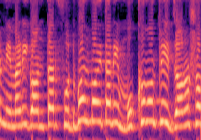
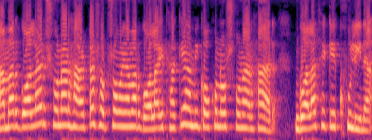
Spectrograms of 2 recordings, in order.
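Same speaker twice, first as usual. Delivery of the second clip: plain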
